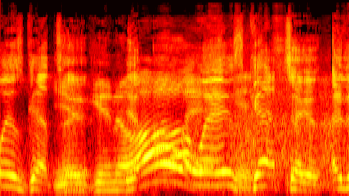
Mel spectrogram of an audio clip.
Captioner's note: laughter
